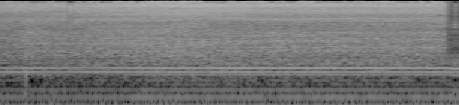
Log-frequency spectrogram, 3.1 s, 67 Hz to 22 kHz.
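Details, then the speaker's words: 12-volt pressure pump (low volume) on RZR 800 washer system, lines bled of air: steady electric hum running only while trigger squeezed, constant hiss of spray stopping cleanly on release; normal operation. "you know it's not a high water volume pump it's more of a pressure pump"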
